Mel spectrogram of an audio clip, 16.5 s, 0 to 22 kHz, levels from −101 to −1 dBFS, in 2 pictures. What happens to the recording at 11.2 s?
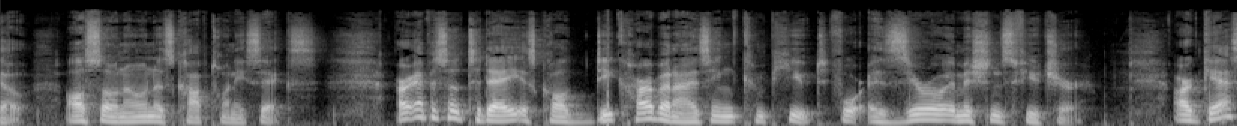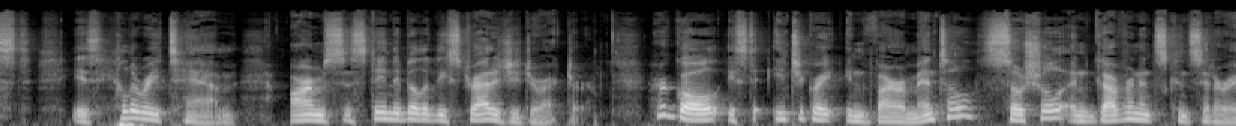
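Periodic USB or driver dropouts run from 0.05 to 16.04 s, with a roughly 2 ms silent gap every 2.0 s heard as a tick during speech. On a waveform each one shows as a flat notch, and on a spectrogram as a thin vertical broadband line.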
